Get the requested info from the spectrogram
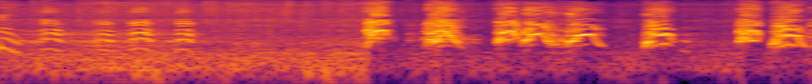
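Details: Bichon Frise puppy of six months and an older dog at play-fight: a short whiny, wavering yelp sequence gives way to quick sharp barks, about four in two seconds.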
